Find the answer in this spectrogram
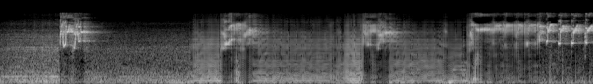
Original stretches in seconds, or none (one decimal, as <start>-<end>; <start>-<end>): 0.0-1.9; 5.4-5.9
